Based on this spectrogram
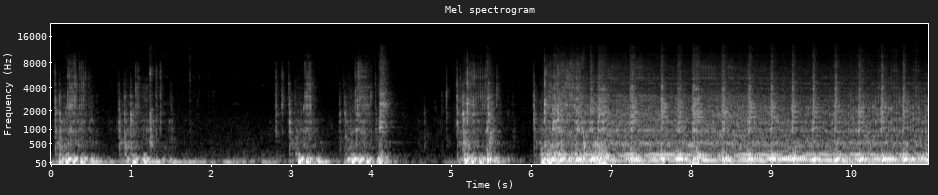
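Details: MZ 251 ETZ two-stroke motorcycle, first start after winter on last year's fuel, weak battery: after a few stuttering catches it settles into an even two-stroke buzz, about four pops a second, running cleanly; normal idle.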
